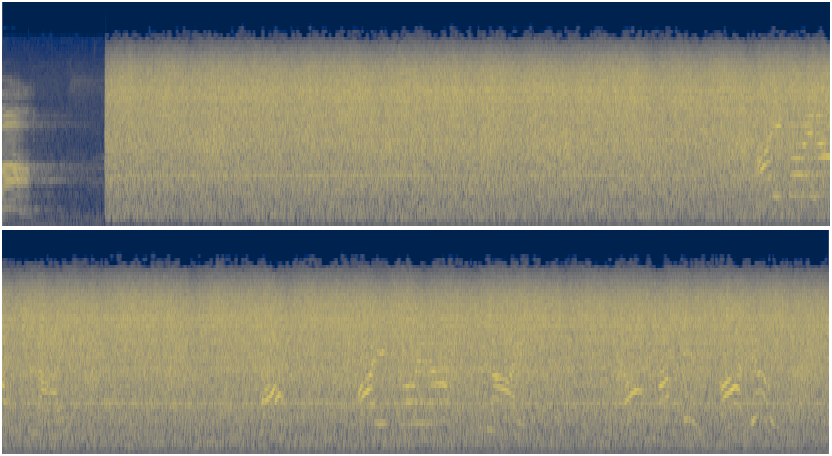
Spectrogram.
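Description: Production-line machinery roars.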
